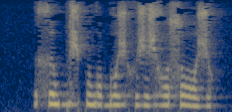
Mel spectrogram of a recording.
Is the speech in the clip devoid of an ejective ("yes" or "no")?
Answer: yes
